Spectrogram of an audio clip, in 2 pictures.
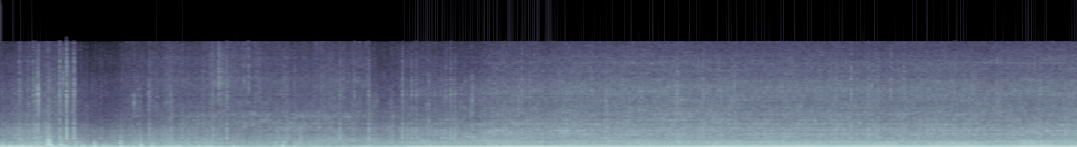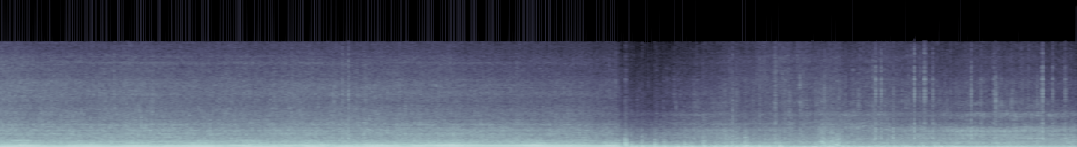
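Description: Car engine heard from inside the cabin, revving up and easing off while racing on ice: its pitch climbs about five seconds in, rises and falls repeatedly, and drops back to a lower steady note near the end.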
